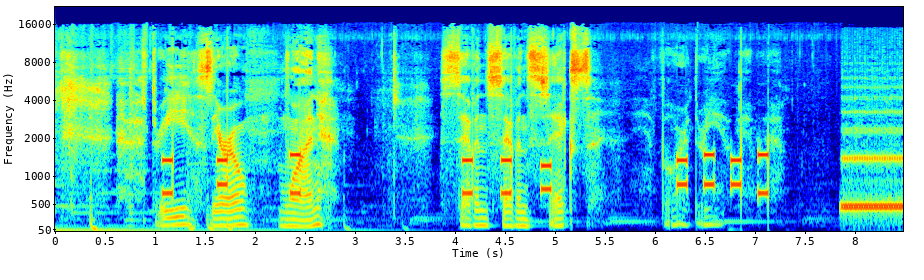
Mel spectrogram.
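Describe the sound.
Touch-tone keypad beeps as a phone number is dialed to call Rat Pack Industry, about nine short tones in groups of three, with a man speaking between them, ending in a steady, loud phone tone.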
